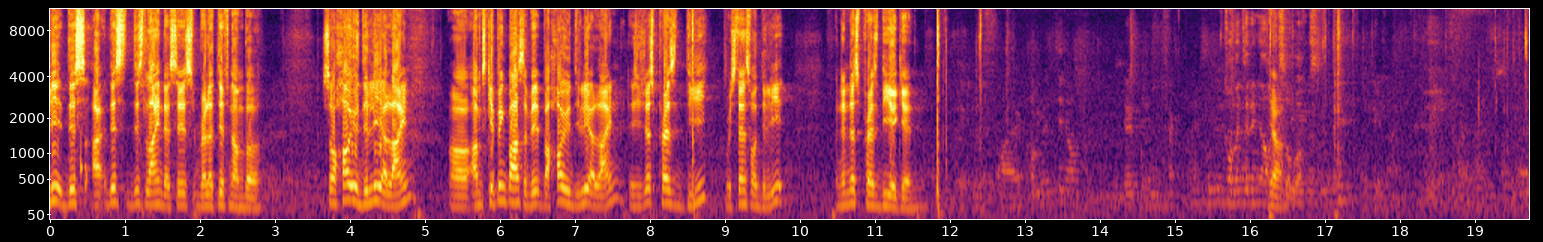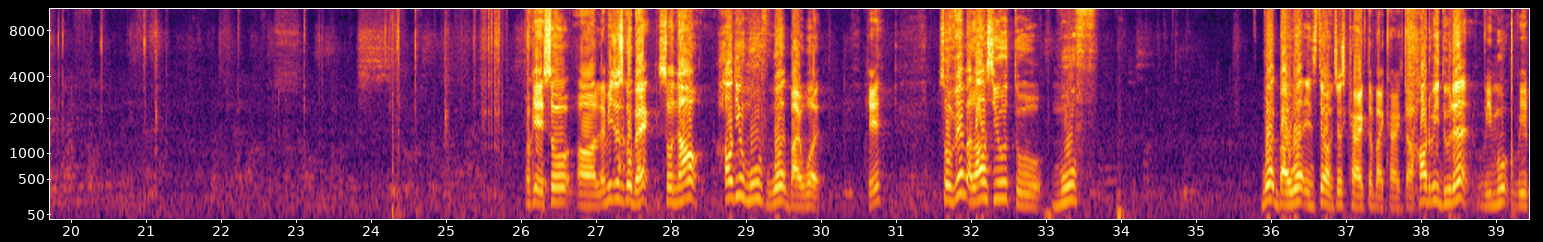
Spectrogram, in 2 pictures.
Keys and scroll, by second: 0.0-1.7 typing, 8.5 d, 9.4 d, 11.8 d, 23.3 w, 24.2 Return, 26.2-28.5 typing, 39.2 w.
